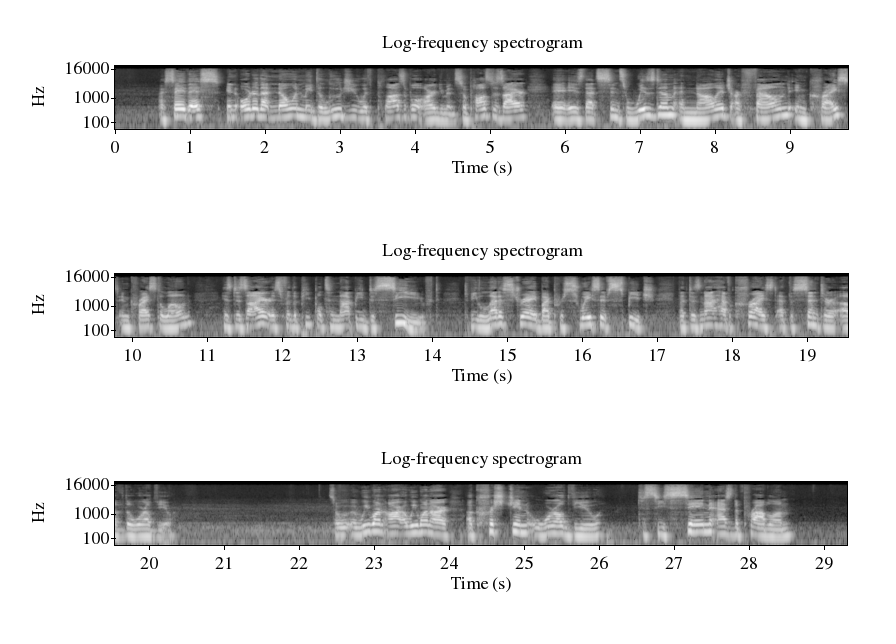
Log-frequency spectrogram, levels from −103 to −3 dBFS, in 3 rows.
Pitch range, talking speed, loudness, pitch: 135-180 Hz, 150 wpm, -20 LUFS, 145 Hz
